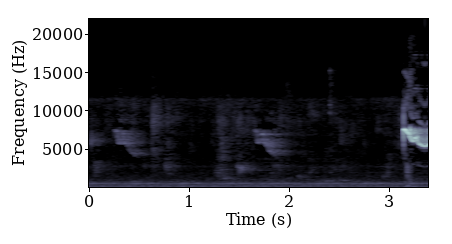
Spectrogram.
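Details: Female white-eye calling a male: soft, high, slurred-down chirps at intervals of about one and a half seconds, capped by a loud, sudden, thin squeaky note at the end.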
